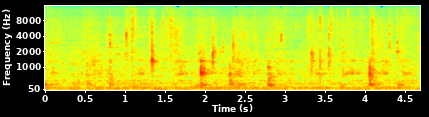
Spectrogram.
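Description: Peanuts, dried red chillies and curry leaves sizzling steadily in hot oil in a nonstick kadai while a spatula stirs them. The spatula makes repeated, irregular scrapes and clacks against the pan and the nuts.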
